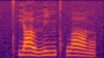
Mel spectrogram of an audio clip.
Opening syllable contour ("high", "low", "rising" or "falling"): falling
